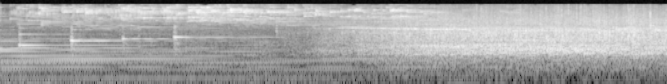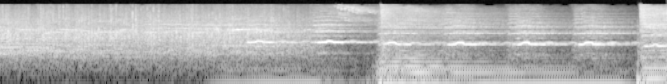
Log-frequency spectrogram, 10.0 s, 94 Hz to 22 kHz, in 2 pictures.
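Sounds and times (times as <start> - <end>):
studio audience applauding: 2.4 - 7.9.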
